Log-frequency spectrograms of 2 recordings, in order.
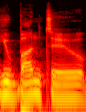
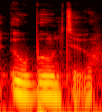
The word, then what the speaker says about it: Ubuntu: I used to say Ubuntu, but apparently you that dude. Apparently the proper way to say it is Ubuntu.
